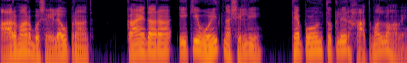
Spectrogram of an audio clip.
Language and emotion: Goan Konkani, sad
